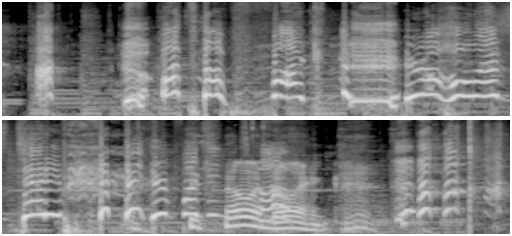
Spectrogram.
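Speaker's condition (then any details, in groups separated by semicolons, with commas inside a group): No condition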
